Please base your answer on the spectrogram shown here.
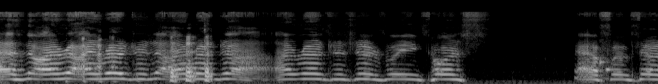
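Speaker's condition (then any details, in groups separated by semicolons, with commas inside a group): Cerebral palsy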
